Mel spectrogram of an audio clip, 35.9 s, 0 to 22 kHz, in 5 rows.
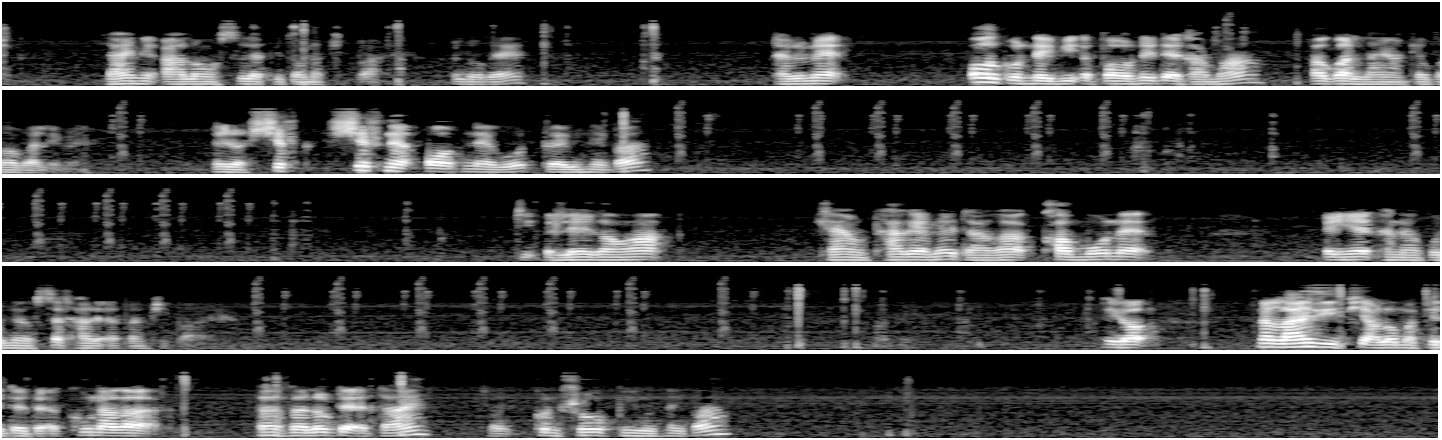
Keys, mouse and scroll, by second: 6.0 right click, 10.6 right click, 13.1 middle click, 32.9 ctrl+b.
